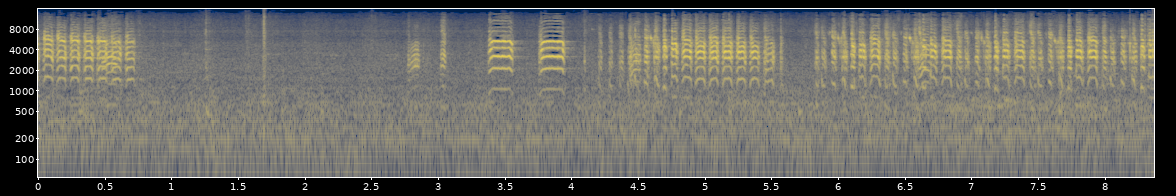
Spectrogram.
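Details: Zebra finch pair with their three juveniles, recorded 9 June 2022: bursts of rapid nasal, buzzy chattering notes, with two louder, clear honking calls in the middle.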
